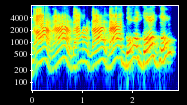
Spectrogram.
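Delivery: loud screaming "ah", then shoo "go, go"; boy screaming. Retold or imitated. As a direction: scream to chase the duck away. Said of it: "And the boy was screaming".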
